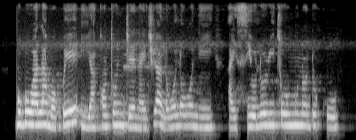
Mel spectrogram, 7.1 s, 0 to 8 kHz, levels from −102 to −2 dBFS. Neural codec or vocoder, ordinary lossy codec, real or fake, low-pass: none; none; real; 7.2 kHz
